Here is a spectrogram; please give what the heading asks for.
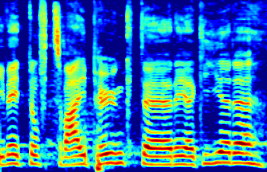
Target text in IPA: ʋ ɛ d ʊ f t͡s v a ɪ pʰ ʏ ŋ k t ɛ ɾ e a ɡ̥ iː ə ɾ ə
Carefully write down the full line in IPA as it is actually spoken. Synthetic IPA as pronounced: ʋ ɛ t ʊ f t͡s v a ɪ pʰ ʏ ŋ k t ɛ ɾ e a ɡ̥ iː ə ɾ ə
